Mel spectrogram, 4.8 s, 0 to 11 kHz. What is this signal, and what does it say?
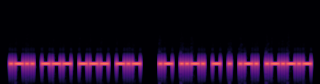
Morse code, heard as a keyed tone, about 30 wpm, 700 Hz. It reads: LOOK AFTER.
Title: Sentences from Top 1000 Words - Review Part 3 - 30wpm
